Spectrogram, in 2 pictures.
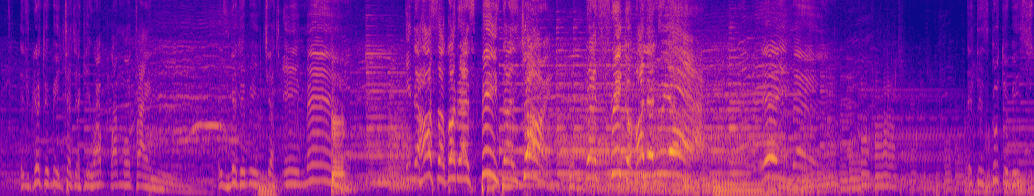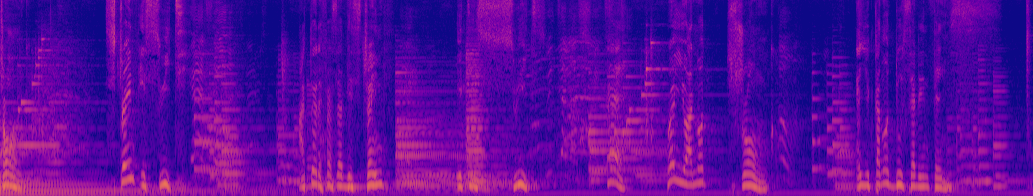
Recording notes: Preached At LCC Goshen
